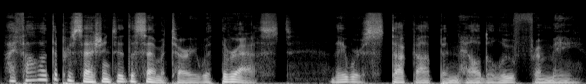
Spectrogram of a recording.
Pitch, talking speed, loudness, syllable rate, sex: 105 Hz, 195 wpm, -19 LUFS, 5.3 syllables/s, male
